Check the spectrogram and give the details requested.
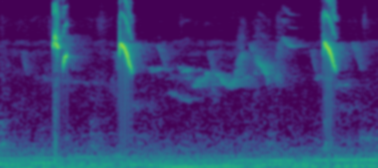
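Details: Sharp 'tembakan' shot notes from a moulting konin that keeps singing: three loud, high, steeply falling chirps spaced irregularly, with faint thin whistles between them.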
